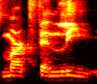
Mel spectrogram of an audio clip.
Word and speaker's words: Fenly: Et c'est F-E-N-L-Y, you know. Des fois, le monde pense que je dis friendly, mais c'est friendly.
